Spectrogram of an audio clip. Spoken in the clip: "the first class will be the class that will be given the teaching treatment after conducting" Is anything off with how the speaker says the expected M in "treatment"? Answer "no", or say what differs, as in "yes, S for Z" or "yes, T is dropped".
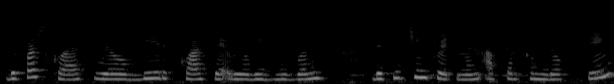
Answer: no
